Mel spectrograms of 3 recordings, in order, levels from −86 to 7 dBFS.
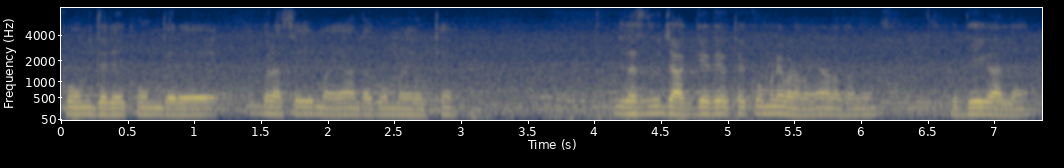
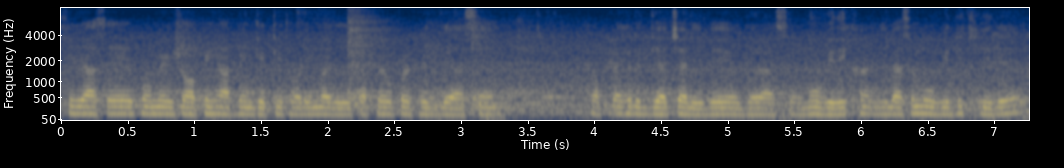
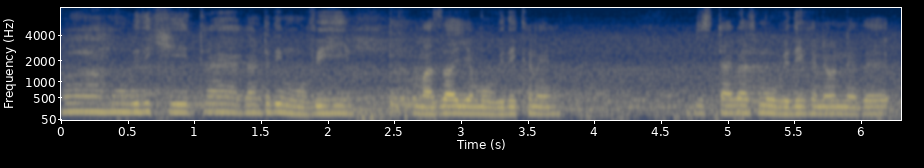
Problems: constant background noise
